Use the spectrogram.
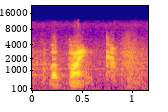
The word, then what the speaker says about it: LeBlanc: That's a capital L, small e, capital B, small L, A-N, and a hard C. LeBlanc.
